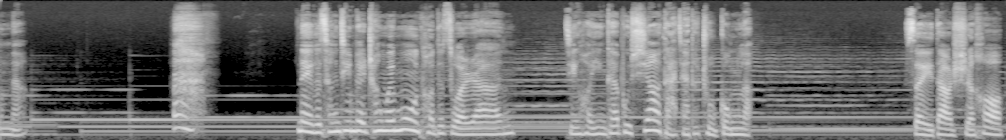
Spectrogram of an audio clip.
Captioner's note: sigh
